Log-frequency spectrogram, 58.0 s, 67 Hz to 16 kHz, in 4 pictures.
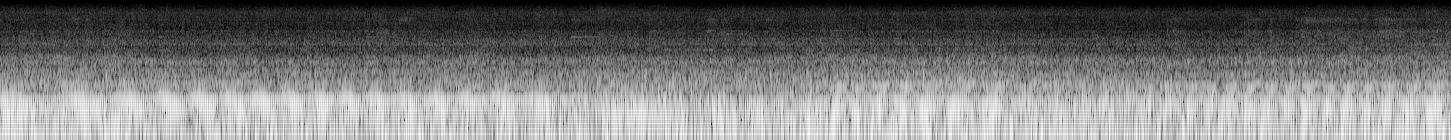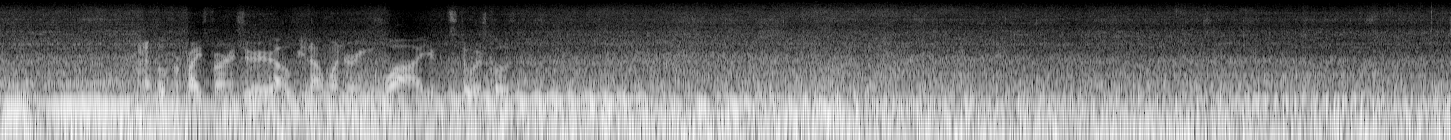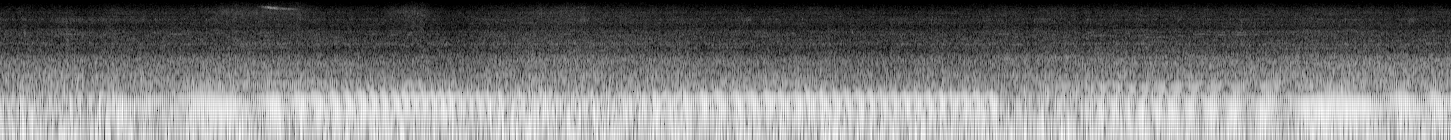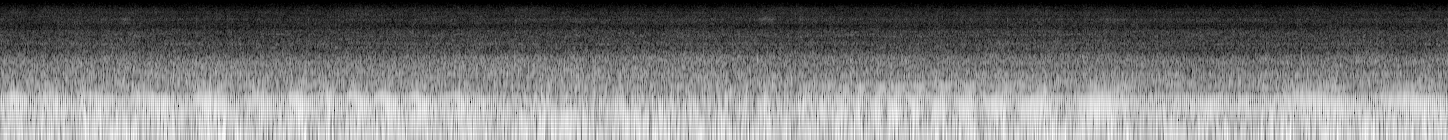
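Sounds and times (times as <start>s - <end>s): low wind rumble: 0.0s - 58.0s
motorcycle engine cruising: 0.0s - 58.0s.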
